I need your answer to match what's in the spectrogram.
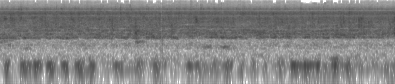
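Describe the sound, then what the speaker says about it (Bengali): Ginger garlic paste sizzles steadily in a hot pan, a dense continuous frying hiss with faint low clinks and stirring underneath, nearby and fairly loud, with no talking. "এরপর দিয়ে দেবো আদা রসুন বাটা"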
